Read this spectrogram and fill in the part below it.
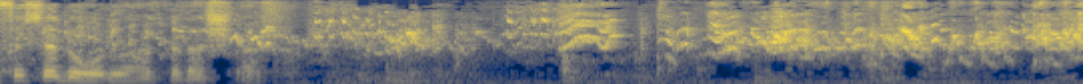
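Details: Pet budgerigars, kept and bred at home as a hobby, chatter in a dense, scratchy stream of fast squawks and chirps, following a brief stretch of a woman speaking at the start.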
